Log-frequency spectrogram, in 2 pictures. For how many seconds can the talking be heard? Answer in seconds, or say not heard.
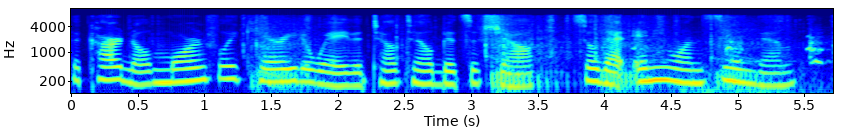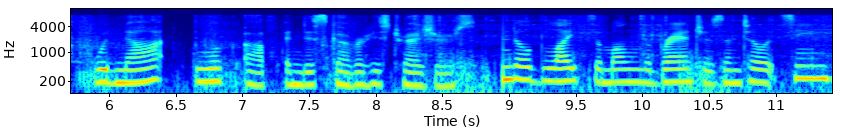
11 s.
